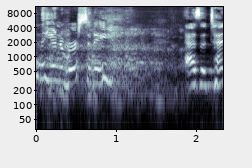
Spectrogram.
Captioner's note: laughter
